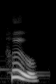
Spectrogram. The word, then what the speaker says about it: hu: associated with the kidneys who pronounced like who which is associated with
